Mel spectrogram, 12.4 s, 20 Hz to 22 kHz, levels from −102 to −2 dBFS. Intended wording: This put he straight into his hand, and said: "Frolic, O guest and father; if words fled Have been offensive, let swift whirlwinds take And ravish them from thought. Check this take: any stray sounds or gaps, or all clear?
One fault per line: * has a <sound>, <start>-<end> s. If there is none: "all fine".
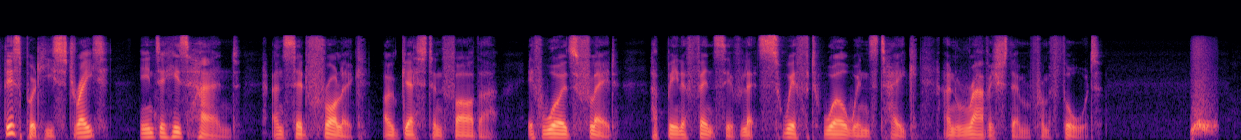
* has a whoosh, 11.9-12.2 s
